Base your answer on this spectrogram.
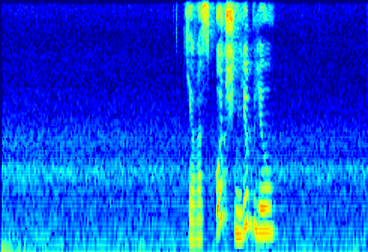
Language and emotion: Russian, positive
